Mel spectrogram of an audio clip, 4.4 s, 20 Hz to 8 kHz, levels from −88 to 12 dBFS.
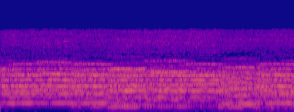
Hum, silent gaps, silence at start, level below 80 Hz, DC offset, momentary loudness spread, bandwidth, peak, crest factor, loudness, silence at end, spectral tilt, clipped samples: none; none; 0 s; -80 dBFS; under 0.1%; 3 LU; 3.9 kHz; -22 dBFS; 12 dB; -35 LUFS; 0 s; -2.5 dB/octave; under 0.1%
